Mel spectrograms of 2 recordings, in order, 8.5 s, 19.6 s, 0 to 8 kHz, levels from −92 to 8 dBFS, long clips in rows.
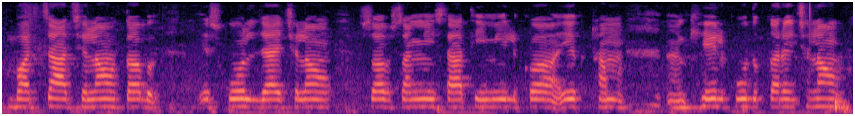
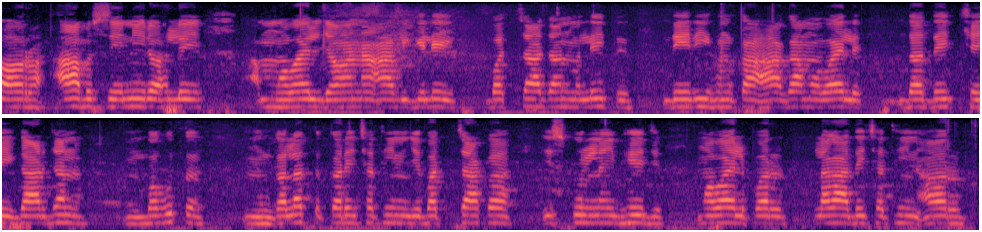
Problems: none marked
